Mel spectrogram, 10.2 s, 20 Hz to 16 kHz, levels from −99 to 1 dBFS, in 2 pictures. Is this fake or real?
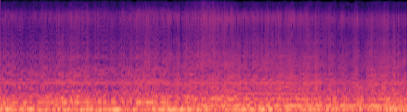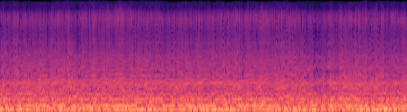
fake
